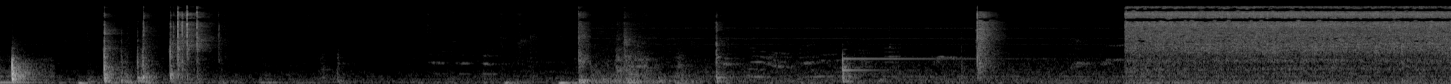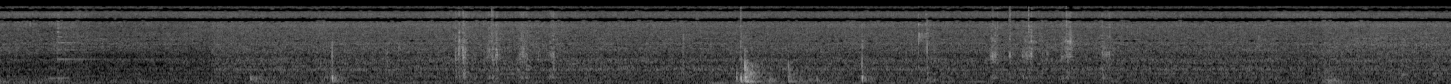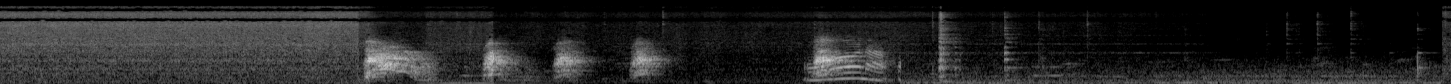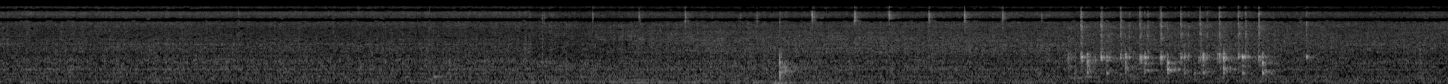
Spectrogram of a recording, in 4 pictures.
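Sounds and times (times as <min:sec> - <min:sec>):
meat sizzling in a frying pan: 0:11.2 - 0:40.6, 0:43.5 - 0:58.0
pepper grinder crackling: 0:16.6 - 0:26.6, 0:50.3 - 0:57.0.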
